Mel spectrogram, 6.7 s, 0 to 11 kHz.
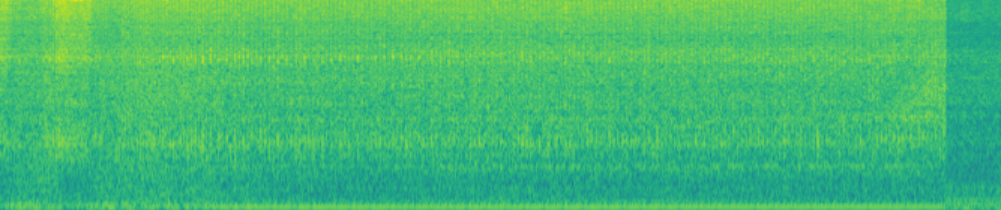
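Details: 1973 Chevy C60 fuel truck, 366 gas V8 with Holley EFI, cold weather with block heater, after fouled spark plugs and leaning out choke setting: low, even idle with steady beat, no missing, smooth and settled.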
